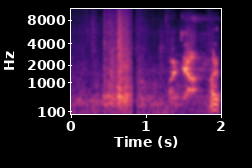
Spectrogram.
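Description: A person's voice: a short breathy sound about half a second in, then brief wordless vocal sounds, with a spoken word near the end.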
